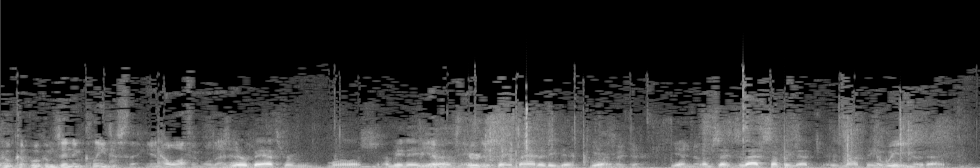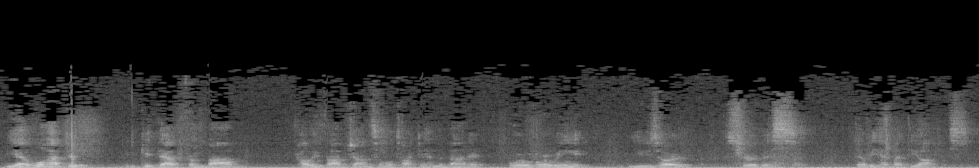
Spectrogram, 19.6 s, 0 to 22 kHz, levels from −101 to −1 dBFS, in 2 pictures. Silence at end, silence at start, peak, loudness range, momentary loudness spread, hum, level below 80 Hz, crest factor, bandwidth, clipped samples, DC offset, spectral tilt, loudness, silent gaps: 0 s; 0 s; -4 dBFS; 12 LU; 18 LU; none; -36 dBFS; 20 dB; 13.5 kHz; under 0.1%; under 0.1%; -5.5 dB/octave; -23 LUFS; none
